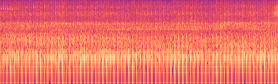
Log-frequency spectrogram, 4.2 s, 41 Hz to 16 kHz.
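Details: Cub Cadet 70 garden tractor after drive repair, pulling away in first gear (clutch pedal previously had to be held down): steady, rapid single-cylinder chug holding an even pace; engine and drive sound healthy, normal running under drive.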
